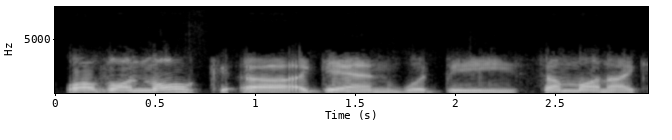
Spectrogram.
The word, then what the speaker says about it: Moltke: Would you mind telling our listeners a little bit about, and I'm probably not going to pronounce his name properly, but Moltke, is that how you say that? Count Moltke? – Oh, yes. James Helmut von Moltke.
